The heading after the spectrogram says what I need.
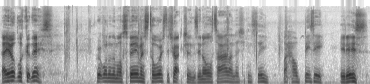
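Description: A man's voice: on the high side, fairly even intonation, moderate pace. A man chatting casually to camera as a travel vlogger, colloquial and matey, with mild swearing. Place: outdoors on rural roads and temple grounds. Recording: outdoor ambient and motorbike noise.

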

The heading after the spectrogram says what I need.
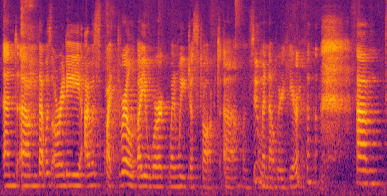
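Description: A woman's voice: fairly low pitch, fairly even intonation, a little slow, pushed and bright. A woman in her thirties moderating a panel discussion, upbeat, filling her questions with "um" and "kind of". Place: conference room with audience. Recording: echoey room, faint room noise.

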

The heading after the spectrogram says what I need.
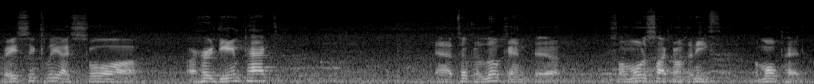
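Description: Standing on a covered sidewalk beside a street, an older eyewitness recounts what he saw in a plain, hesitant way, using fillers. He speaks at a moderate pace with long pauses in a medium-pitched voice, while street noise plays in the background.

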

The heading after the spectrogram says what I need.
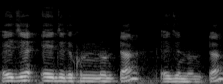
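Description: A man's voice: fairly high pitch, fairly even intonation, quick pace, dark tone. A man teaching Quran reading rules in a patient tutorial, repeating points and demonstrating recitation. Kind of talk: explanatory tutorial lesson.

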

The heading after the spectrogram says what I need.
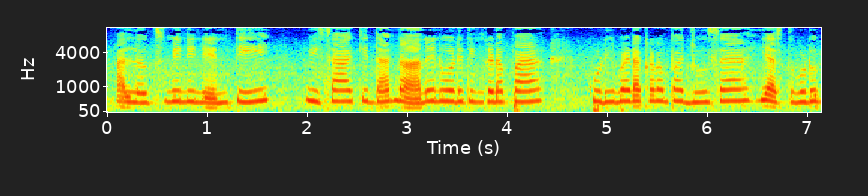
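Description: A woman's voice: extremely high pitch, creaky, a little mellow, a little hiss or hum. A woman playing a scheming village mother in an amateur skit, wheedling and pleading.

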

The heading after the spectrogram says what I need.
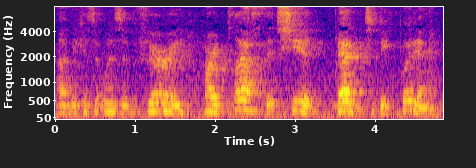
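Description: A woman's voice: medium pitch, normal speed. A woman librarian giving a conversational conference talk, telling a story with frequent ums and restarts. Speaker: school librarian speaking at a conference. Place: conference room. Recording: echoey hall, recorded from far off with background noise.

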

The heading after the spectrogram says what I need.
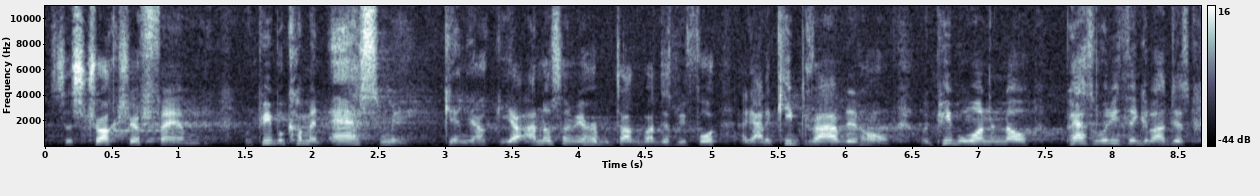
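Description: High-voiced preaching pastor in echoey hall. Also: male voice, racing, few pauses, fairly bright tone. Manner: preaching with rising emphatic bursts; folksy, calls out to the congregation. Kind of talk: sermon. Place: large church sanctuary. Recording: echoey church hall with faint noise.

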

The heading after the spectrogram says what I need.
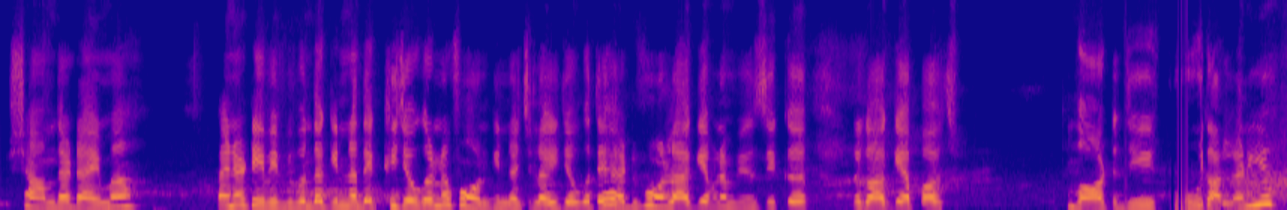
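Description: A woman with a high-pitched voice talks casually to her viewers. Her delivery is a chatty, exclamatory running commentary, recorded on a walk outdoors with faint ambient noise behind her. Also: poor audio. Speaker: vlogger. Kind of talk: casual walking vlog chat to viewers. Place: outdoors, walking along streets.

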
